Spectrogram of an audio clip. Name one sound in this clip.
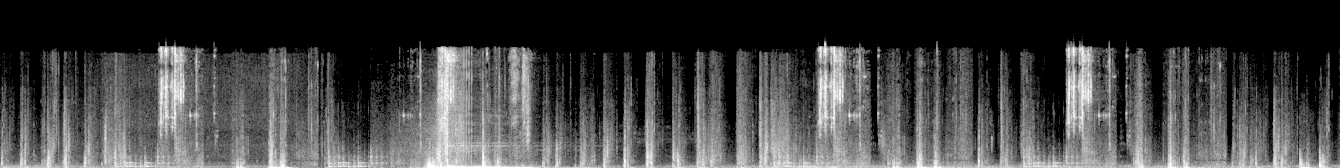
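Footsteps crunch quickly over dry dirt and gravel.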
